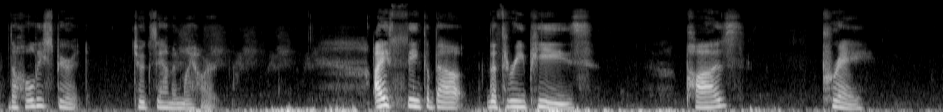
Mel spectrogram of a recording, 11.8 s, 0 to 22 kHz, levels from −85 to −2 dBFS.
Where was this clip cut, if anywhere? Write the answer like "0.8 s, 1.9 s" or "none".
none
